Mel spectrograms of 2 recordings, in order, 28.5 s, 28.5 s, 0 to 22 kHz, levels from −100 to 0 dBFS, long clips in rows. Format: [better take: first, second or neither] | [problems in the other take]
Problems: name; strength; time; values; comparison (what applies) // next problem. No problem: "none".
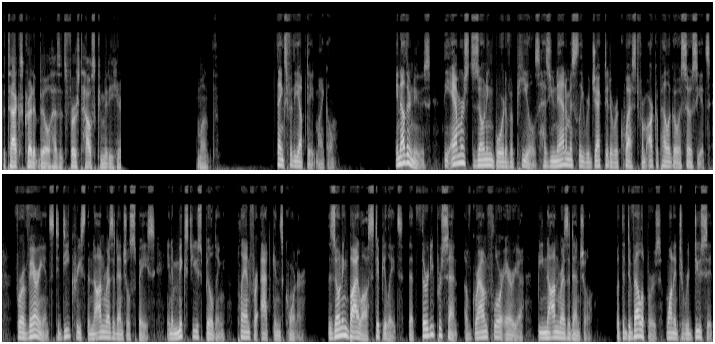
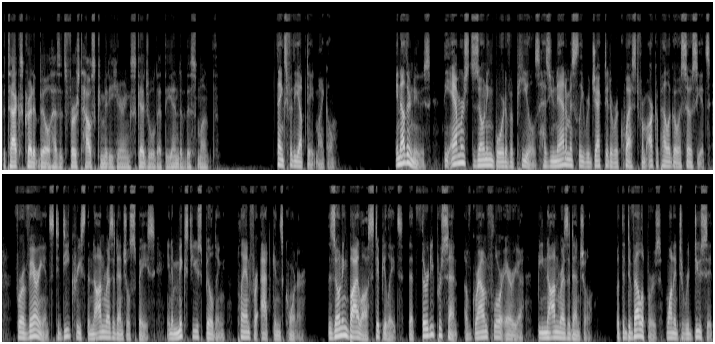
second | audio cutting out; at 2.5 s for 1.5 s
